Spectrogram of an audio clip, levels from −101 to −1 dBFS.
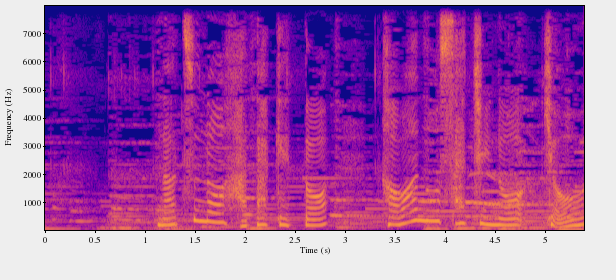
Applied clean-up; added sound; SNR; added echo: none; none; none; none.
